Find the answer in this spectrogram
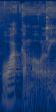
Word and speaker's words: guacamole: to this sandwich is guacamole or the true pronunce annunciation is whack Amole I'm gonna put two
